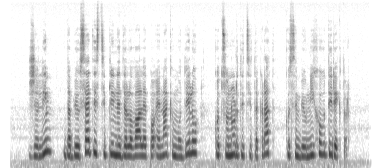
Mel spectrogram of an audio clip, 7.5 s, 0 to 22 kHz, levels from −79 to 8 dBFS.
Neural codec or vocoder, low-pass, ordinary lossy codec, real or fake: none; none; none; real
